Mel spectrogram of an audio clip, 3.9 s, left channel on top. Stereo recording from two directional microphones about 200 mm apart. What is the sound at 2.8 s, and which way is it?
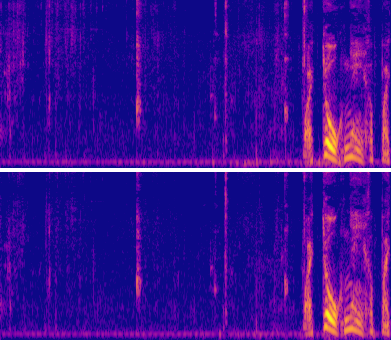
Speech, 10° right (ahead or behind).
